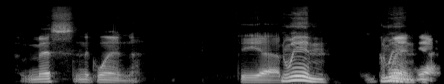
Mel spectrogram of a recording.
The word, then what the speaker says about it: Nguyen: I'm going to say the last name wrong. Miss Nguyen. Nguyen. Yeah, Gwen.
